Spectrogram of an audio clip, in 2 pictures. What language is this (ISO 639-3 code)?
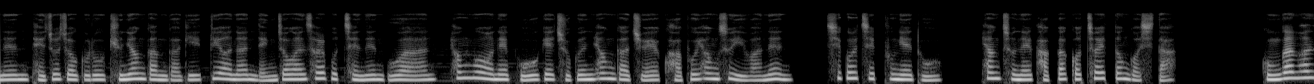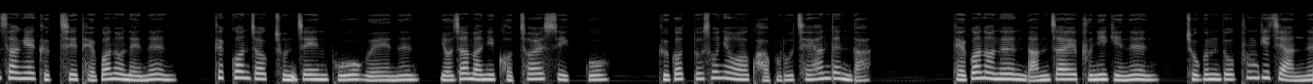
kor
